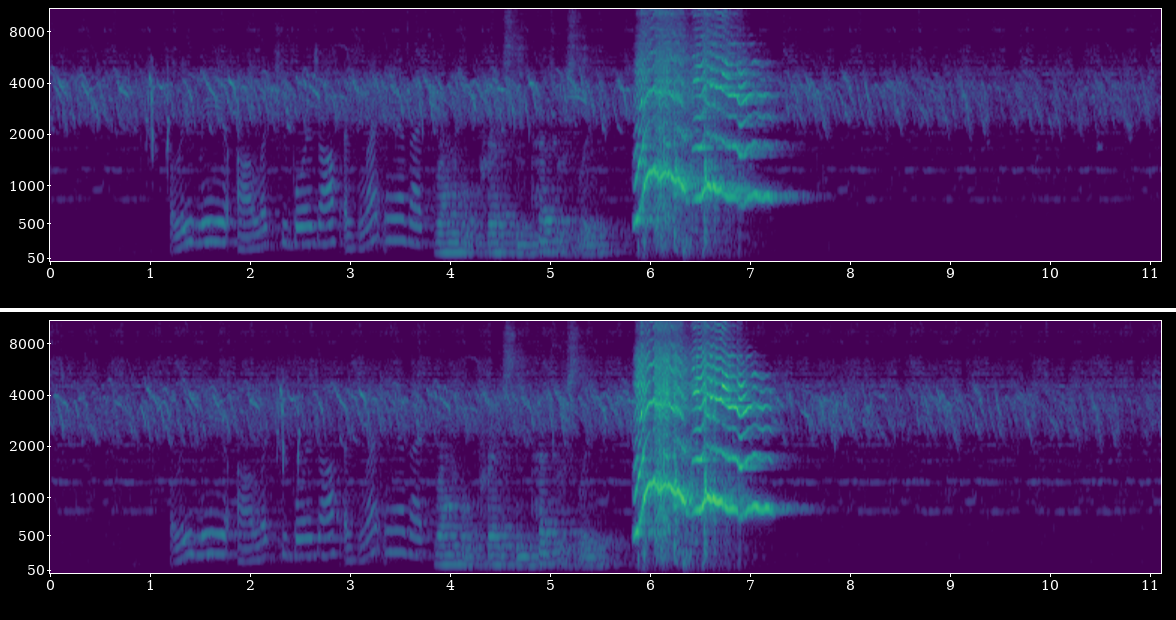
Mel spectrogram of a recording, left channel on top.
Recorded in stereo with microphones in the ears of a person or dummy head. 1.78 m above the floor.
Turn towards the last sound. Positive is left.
turn(degrees=-25)  # may be behind; listen again after turning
